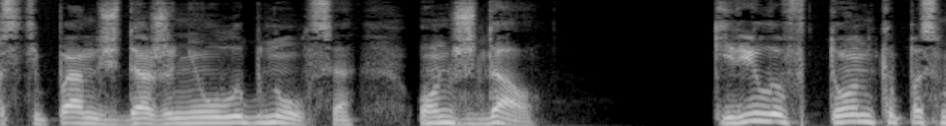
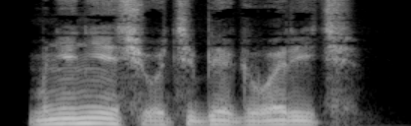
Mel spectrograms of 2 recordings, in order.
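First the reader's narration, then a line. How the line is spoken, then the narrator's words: Muttered. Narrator (Russian): пробормотал Кириллов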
